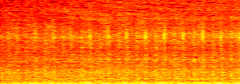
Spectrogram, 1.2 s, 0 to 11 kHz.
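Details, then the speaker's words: Honda Beat ESP scooter after repair, now starting without jumper wires, previously stuttering with dead speedometer and ECU fault: steady, even low putter with a soft regular pulse and no misses or knocks; normal idle. "oke nih sekarang motor2 normal"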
